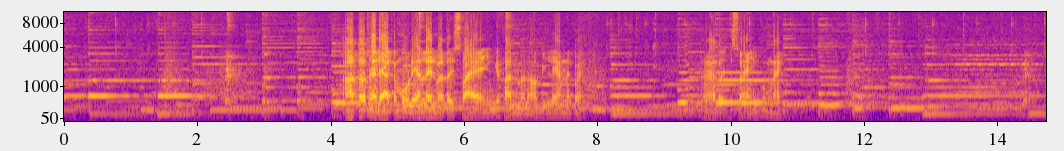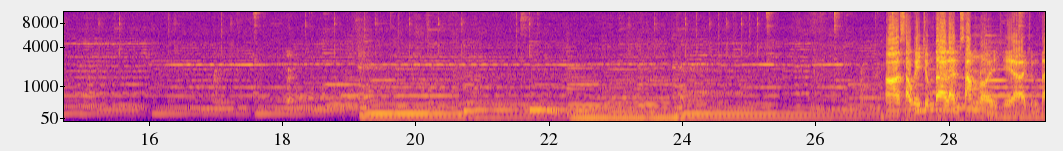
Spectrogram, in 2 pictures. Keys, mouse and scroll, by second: 0.1 alt+scroll up 1, 0.6 alt+right click, 1.5 alt+scroll down 1, 2.1-4.5 drag, 13.4 alt+right click, 14.3-19.6 drag, 22.5-23.1 alt+scroll down 1, 23.2 alt+scroll down 1, 24.3 alt+scroll up 1, 25.5 click, 26.2-26.5 scroll down 1, 26.8-29.4 drag.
